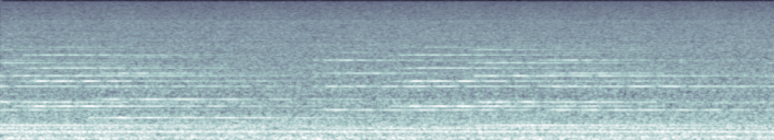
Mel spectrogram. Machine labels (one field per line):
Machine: pump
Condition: normal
